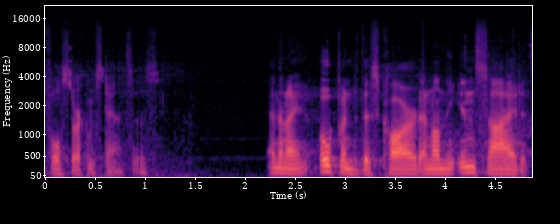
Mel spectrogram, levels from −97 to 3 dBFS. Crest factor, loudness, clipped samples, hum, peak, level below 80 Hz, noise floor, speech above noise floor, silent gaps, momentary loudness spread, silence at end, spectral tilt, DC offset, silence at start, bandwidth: 20 dB; -33 LUFS; under 0.1%; none; -14 dBFS; -64 dBFS; -77 dBFS; 44 dB; none; 17 LU; 0 s; -7.5 dB/octave; under 0.1%; 0.05 s; 15 kHz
